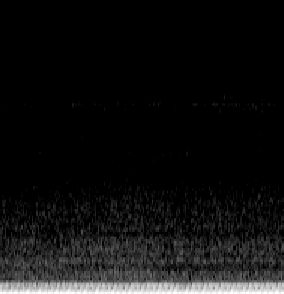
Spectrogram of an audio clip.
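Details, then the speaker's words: Project car exhaust after refitting the rear back box with a new gasket. Deep, steady rumble now exiting the back, quieter, with no puffing, ticking or rasp; normal exhaust note. "Well, that sounds like that's coming out the back this time. That's better."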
